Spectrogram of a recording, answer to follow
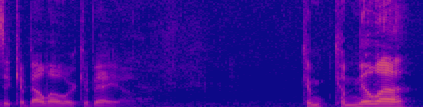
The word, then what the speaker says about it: Cabello: in the the two the two l's you pronounce like a y right yeah i didn't i don't know if she says that cabello or cabello camilla cabello camila cabello it's the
